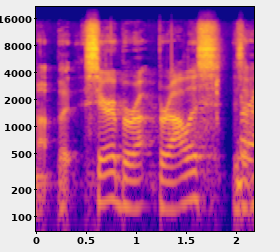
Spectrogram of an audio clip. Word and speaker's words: Bareilles: I mean, especially if you're taking the, and I always mess her name up, but Sarah Bareilles, is that how you say it? Okay. Yeah. Yes, Bareilles.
